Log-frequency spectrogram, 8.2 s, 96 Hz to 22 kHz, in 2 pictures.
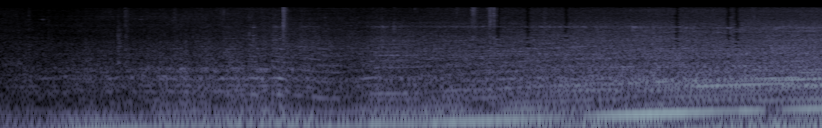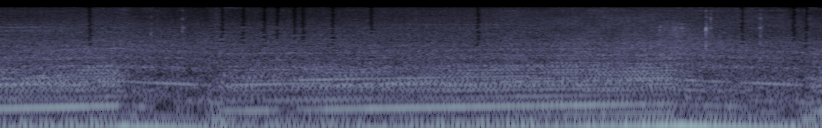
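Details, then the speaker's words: Austin Healey 3000, top down, on-road full-throttle run after fixing sinking SU carburetor floats that raised fuel level: strong, smooth pull climbing through gears under heavy wind noise; engine feels amazing. "that's what I'm talking about oh man I have no idea if you can hear the top is down so the wind noise is probably going to be out of this world but the engine feels amazing"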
